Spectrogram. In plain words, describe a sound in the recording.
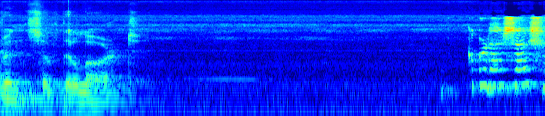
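An elderly man speaks close to a phone microphone.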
